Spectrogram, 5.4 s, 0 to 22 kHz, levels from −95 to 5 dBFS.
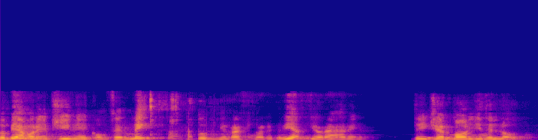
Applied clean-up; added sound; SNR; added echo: neural mask model DeepFilterNet 3.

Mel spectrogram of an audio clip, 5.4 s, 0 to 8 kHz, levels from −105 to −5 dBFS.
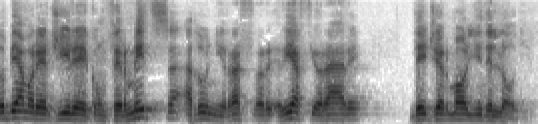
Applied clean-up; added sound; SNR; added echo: none; none; none; none.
